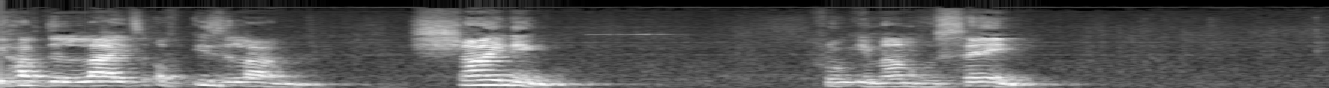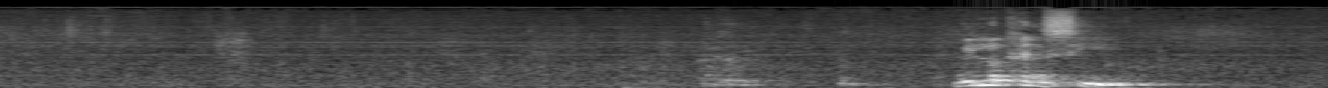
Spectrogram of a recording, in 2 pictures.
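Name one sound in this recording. A man speaks slowly and solemnly, close by, with long pauses.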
